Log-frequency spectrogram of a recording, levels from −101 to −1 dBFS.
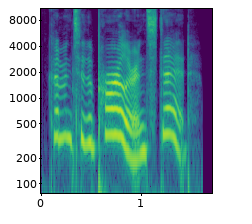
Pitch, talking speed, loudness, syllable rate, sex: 310 Hz, 175 wpm, -16 LUFS, 5.4 syllables/s, female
